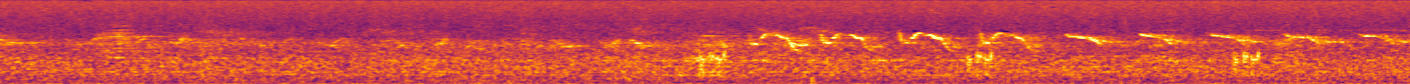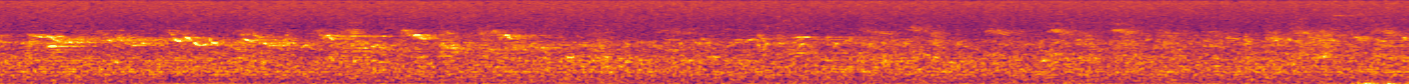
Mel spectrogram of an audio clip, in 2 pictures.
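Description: A bird calling a quick run of short, falling notes, about two or three a second, starting a few seconds in and stopping about two-thirds of the way through, over a steady low outdoor rumble.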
